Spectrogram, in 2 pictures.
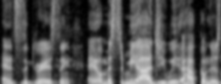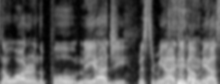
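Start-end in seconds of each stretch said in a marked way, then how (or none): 1.1-5.5 put-on higher kid voice with Newark New Jersey accent. Retelling how Daniel LaRusso talks in the original movies: imitating Daniel LaRusso's way of talking. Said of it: "the way he talks".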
